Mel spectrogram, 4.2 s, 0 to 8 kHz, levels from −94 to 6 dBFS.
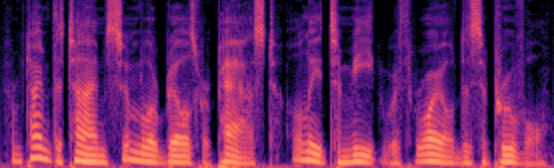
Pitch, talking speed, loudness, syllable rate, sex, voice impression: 115 Hz, 200 wpm, -19 LUFS, 5.4 syllables/s, male, masculine, adult-like, tensed, slightly powerful, clear, fluent, cool, sincere, calm, slightly mature, wild, slightly lively, slightly kind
